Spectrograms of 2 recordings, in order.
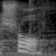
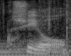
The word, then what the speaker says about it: Sheol: And it would be great if we could get another double item pedestal room on Shoal. Or Sheol, depending on if you want to pronounce it the Hebrew way.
